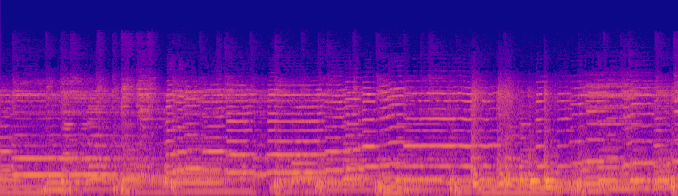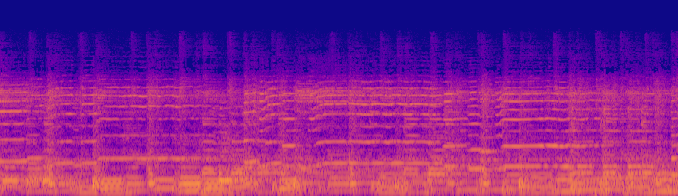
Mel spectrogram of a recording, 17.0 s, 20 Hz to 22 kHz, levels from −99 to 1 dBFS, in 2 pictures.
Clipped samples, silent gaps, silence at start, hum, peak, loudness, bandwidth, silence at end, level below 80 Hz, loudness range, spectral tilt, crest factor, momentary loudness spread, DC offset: under 0.1%; none; 0 s; none; -16 dBFS; -31 LUFS; 12 kHz; 0 s; -48 dBFS; 1 LU; -6.5 dB/octave; 16 dB; 2 LU; under 0.1%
